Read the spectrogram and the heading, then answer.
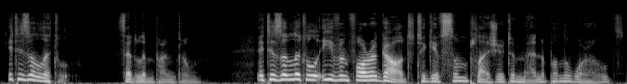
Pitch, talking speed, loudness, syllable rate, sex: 140 Hz, 230 wpm, -19 LUFS, 5.9 syllables/s, male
